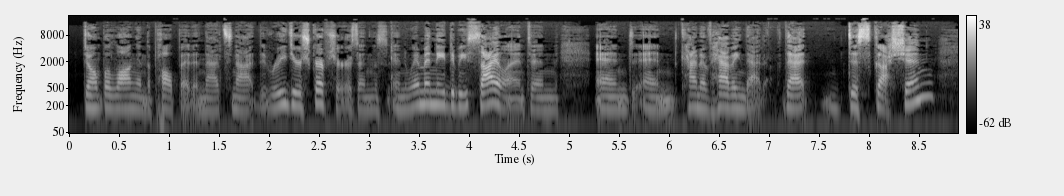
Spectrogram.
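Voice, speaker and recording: In a very clean recording with a silent background, a woman talks at a moderate pace. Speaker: pastor. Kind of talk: interview.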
